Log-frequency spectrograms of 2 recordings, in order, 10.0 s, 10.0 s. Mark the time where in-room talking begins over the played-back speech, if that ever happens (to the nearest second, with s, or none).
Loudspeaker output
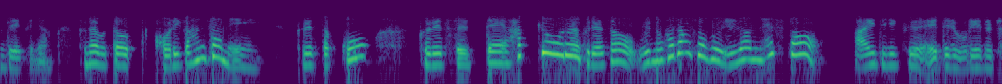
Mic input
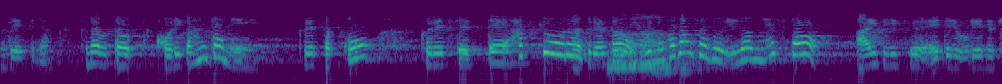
6 s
